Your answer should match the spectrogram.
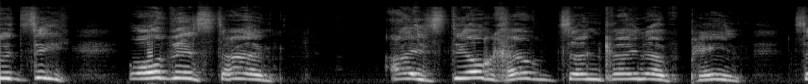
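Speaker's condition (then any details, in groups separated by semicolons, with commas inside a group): Cerebral palsy; voice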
